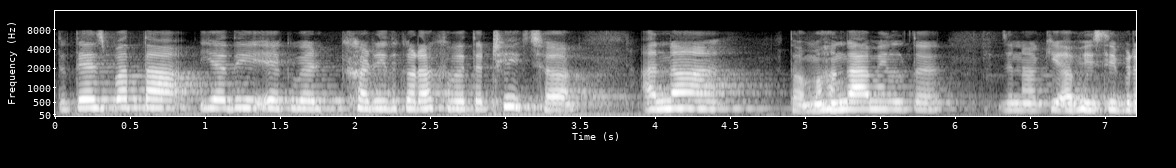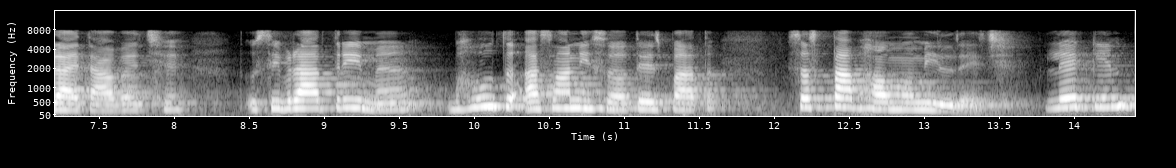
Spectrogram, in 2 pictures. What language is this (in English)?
Maithili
